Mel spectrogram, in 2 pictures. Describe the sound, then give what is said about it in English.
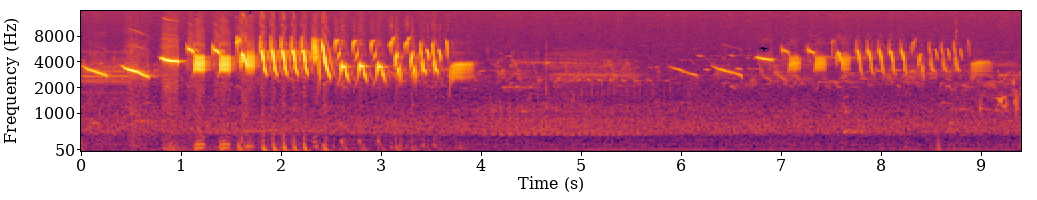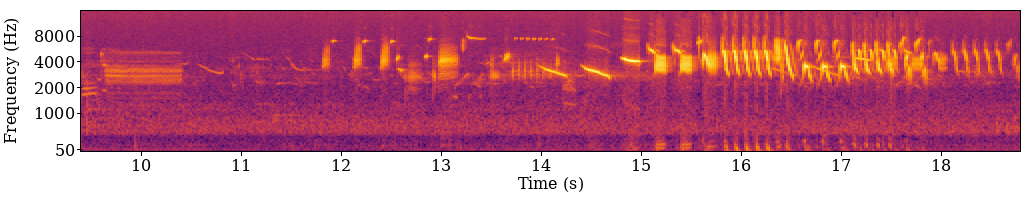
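A vesper sparrow sings at twilight, delivering several high, trilling song phrases with bright slurred notes, separated by short pauses, the longer bursts at the start and end. “And then gives over to the vesper sparrow that does his finest singing in the twilight.”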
